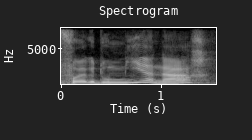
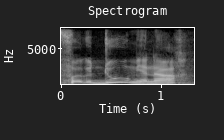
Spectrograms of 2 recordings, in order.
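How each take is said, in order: First: The word mir carries the main stress. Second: The word du carries the main stress. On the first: The one to be followed is at the center. "Wenn ich betone, folge du mir nach, Jesus steht in der Mitte des Lebens" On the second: The call is addressed personally to each listener. "Und dann noch die Betonung, folge du mir nach, ... es ist höchst persönlich gemeint"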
